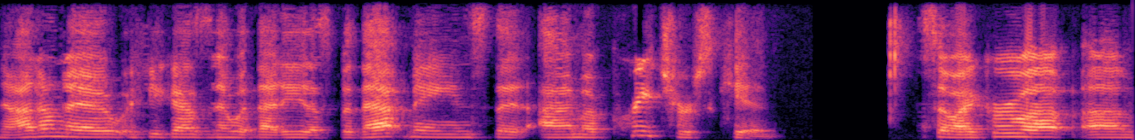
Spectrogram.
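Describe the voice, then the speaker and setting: Speaking in a fairly low pitch, this woman has a Southern US accent. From US South. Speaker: district governor and Rotary speaker. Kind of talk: keynote speech. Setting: video call.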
